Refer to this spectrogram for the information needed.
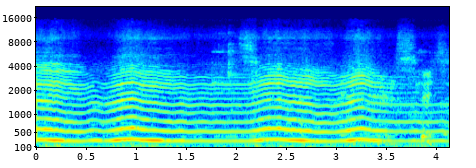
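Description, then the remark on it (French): A human voice imitates a bee with a steady, nasal buzzing hum that wavers slightly in pitch, sustained for about four seconds, moderately loud, with no words spoken. “Pardonnez-moi, je n'ai que des notions d'abeille LV3.”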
